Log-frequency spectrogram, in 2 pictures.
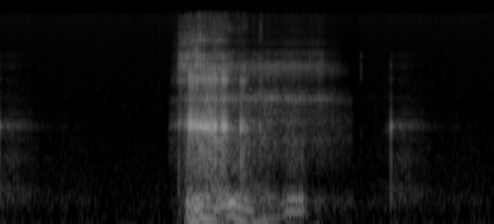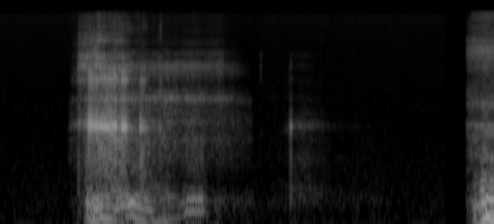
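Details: Sleeping and snoring: deep, rumbling snores on each inward breath, roughly every five seconds, with silent gaps between.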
